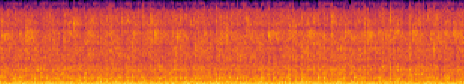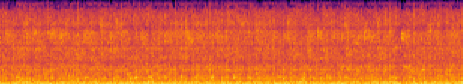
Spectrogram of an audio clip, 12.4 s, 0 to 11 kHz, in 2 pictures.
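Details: Drag-race V8 with Powerglide, after loose ARP flex plate bolts found, new ATI flex plate and stator installed; loud lumpy but even idle, running rich, no rattle or knock; sounds healthy after repair.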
